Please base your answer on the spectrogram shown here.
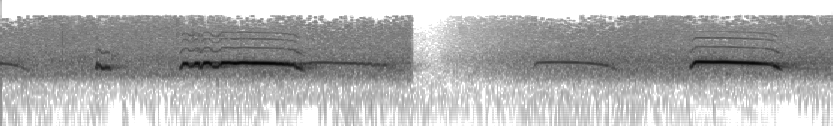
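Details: Night-time forest owl giving a short soft note, then a long steady hooted note with a wavering start. After a silent gap come a fainter hoot and then a loud, level, clear hoot of about one second.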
